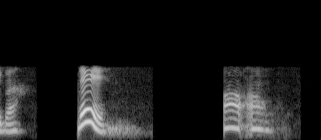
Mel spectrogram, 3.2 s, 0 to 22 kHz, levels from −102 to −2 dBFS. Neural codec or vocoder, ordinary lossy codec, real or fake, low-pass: codec, 16 kHz, 16 kbps, FunCodec, trained on Chinese and English, 50 frames a second; none; fake; 3.6 kHz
